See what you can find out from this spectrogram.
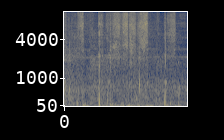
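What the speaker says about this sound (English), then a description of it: "so give that a little sand" A small wooden piece for a latch box is hand-sanded, giving a run of soft, close scratchy rubbing strokes in an irregular rhythm.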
